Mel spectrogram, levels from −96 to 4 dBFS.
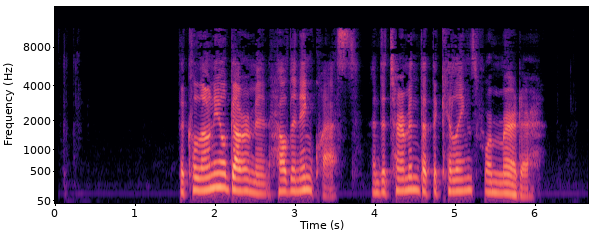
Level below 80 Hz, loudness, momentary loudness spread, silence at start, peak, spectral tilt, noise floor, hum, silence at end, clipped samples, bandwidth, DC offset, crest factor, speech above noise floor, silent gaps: -66 dBFS; -21 LUFS; 14 LU; 1.55 s; -2 dBFS; -5.5 dB/octave; -76 dBFS; none; 0.65 s; under 0.1%; 11.5 kHz; under 0.1%; 20 dB; 55 dB; none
